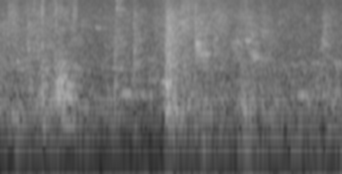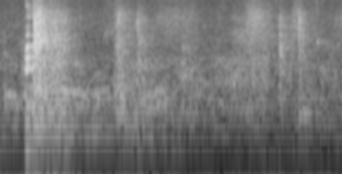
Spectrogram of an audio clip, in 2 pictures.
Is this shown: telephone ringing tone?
no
